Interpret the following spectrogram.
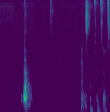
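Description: Faint button clicks from keying in a calculation: a single soft tap about half a second in, then a quick run of four or five clicks near the end.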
